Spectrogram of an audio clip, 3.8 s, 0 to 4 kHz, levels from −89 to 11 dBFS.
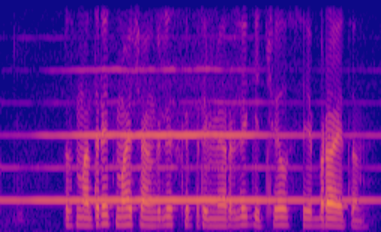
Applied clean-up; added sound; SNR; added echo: none; Wind instrument, woodwind instrument; 1 dB; none.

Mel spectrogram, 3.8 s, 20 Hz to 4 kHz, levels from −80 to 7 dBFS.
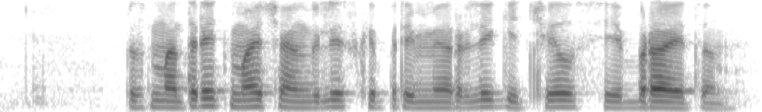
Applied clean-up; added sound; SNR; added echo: none; none; none; none.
